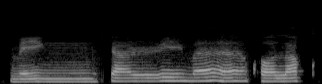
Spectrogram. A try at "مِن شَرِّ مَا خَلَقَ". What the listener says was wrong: মিং শাররি শিনের উচ্চারণ clear হতে হবে, মিং মিং শাররি ওয়া মিং শাররি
